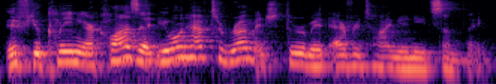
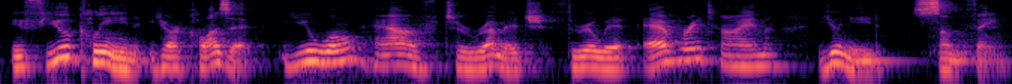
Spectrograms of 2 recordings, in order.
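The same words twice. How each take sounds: First: It is read at normal speed. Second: It is read slowly.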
